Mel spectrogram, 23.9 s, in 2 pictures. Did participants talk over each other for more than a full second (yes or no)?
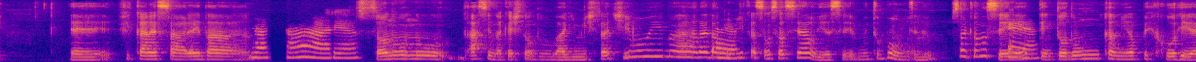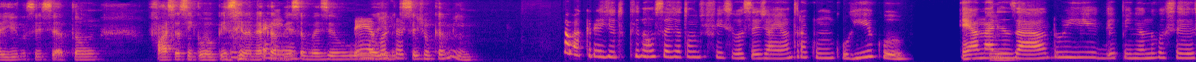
no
